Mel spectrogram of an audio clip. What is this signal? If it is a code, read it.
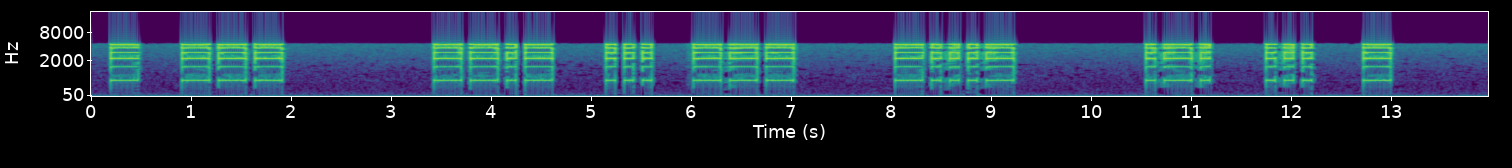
Morse code, heard as a keyed tone, about 13 wpm, spaced as for 10 wpm, 750 Hz. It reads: TO QSO <BT> RST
